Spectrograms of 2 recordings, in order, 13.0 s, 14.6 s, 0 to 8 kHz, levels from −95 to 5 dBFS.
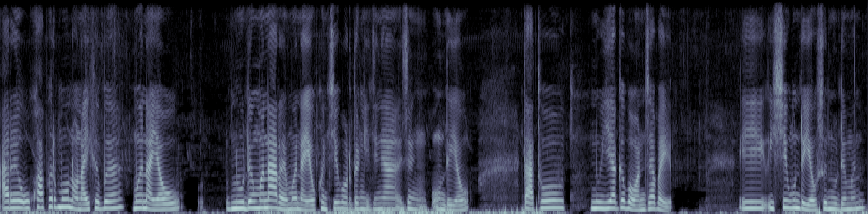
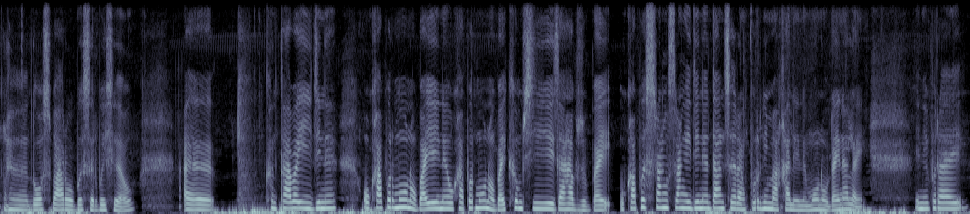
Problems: constant background noise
